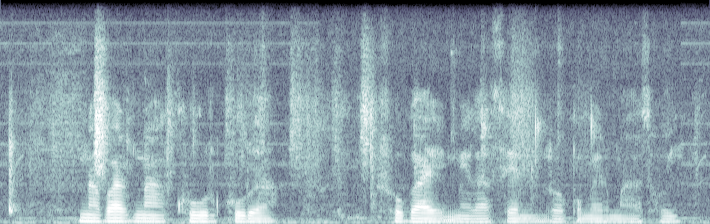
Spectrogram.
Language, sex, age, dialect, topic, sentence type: Bengali, male, 60-100, Rajbangshi, agriculture, statement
